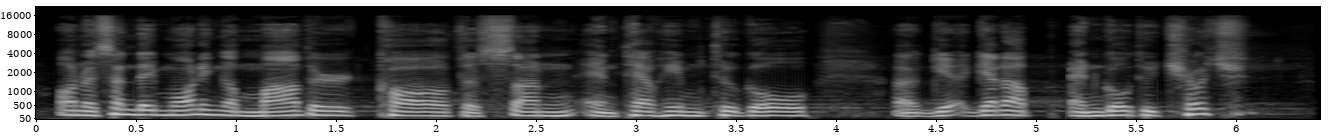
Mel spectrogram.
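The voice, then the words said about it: Vietnamese and Californian accented English. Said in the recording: “English mixed with perfect Vietnamese and Californian accent”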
